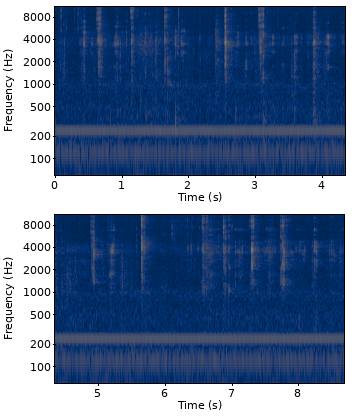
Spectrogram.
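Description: Close-miked chewing of loaded chili cheese nachos, with scattered sharp mouth clicks and smacks, over a steady low hum.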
